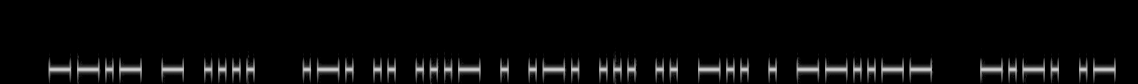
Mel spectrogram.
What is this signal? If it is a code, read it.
Morse code, heard as a keyed tone, about 17 wpm, 700 Hz. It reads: QTH RIVERSIDE, CA
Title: K1USN SST QSO Practice 17wpm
